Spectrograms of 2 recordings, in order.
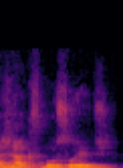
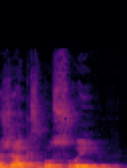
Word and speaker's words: Jacques Bossuet: O primeiro grande pensador vai se escrever Jacques Bossuet, mas você, aluno do SEDUC, você não vai falar Jacques Bossuet, você vai falar Jacques Bossuet, porque é assim que pronuncia.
